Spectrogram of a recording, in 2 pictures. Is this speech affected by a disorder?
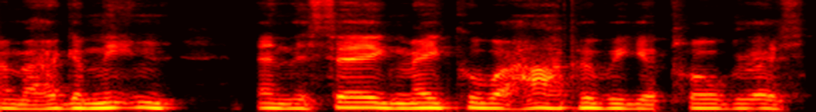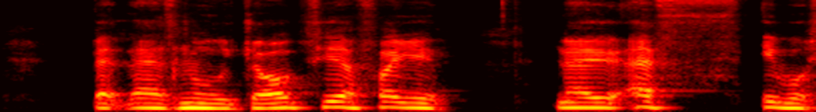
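Yes: cerebral palsy.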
